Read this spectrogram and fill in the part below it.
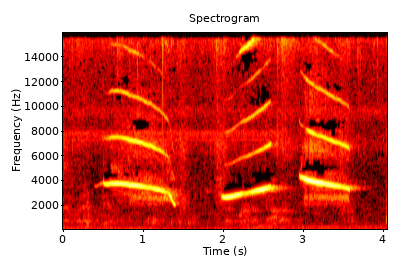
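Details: Three long clear whistles from an oriental magpie-robin, a contest songbird showing its fill-in repertoire: the first falls and drops at the end, the second rises, the third slides gently down.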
